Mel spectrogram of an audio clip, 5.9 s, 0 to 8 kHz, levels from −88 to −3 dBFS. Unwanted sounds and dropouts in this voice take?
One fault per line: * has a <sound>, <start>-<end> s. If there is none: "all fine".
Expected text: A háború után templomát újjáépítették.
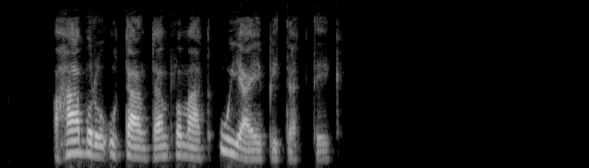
all fine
